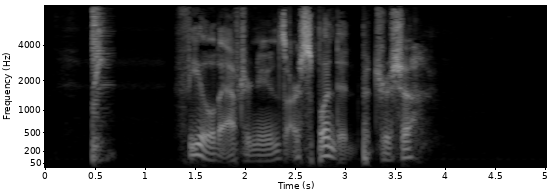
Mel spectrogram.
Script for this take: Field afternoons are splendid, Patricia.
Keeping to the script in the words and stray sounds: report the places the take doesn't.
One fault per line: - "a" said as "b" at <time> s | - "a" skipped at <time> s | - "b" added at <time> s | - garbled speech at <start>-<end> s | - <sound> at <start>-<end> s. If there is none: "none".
- thud at 0.5-0.7 s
